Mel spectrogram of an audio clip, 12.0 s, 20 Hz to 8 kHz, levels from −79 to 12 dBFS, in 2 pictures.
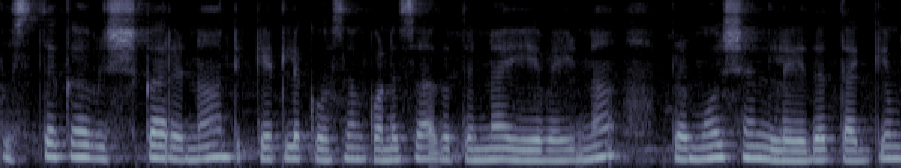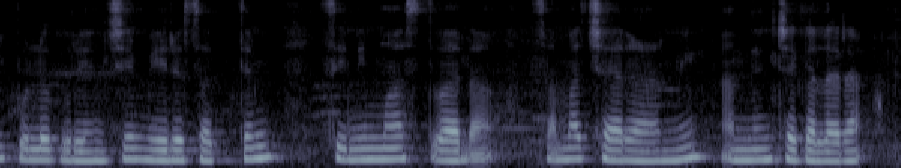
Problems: none marked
